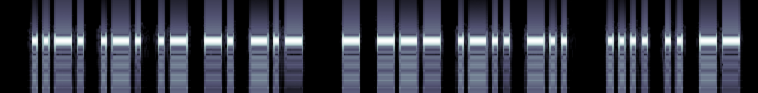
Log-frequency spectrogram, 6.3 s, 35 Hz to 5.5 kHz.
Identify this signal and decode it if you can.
Morse code, heard as a keyed tone, about 25 wpm, 600 Hz. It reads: FRANK TOLD HIM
